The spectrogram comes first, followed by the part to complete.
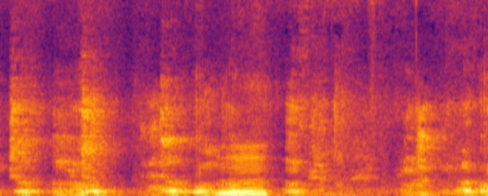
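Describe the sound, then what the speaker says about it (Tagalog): Growing piglets grunt and squeal close by in a farm pen, a busy overlapping run of grunts with a brief squeal, with a faint voice in the background. "Yung ating biik dati oh. Medyo lumalaki na sila."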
